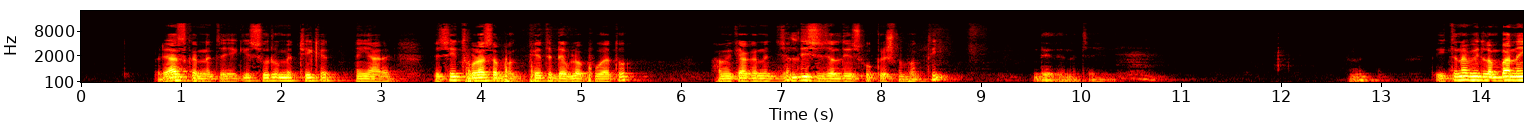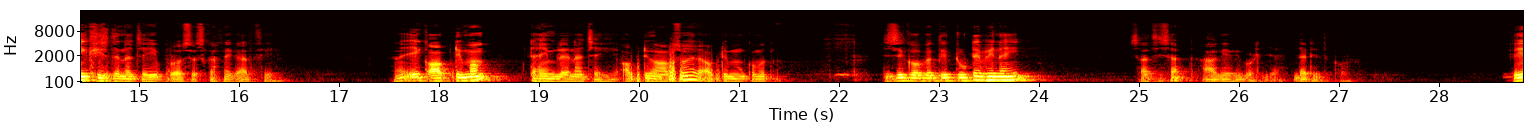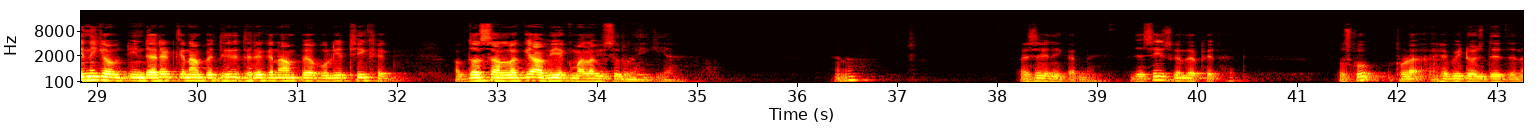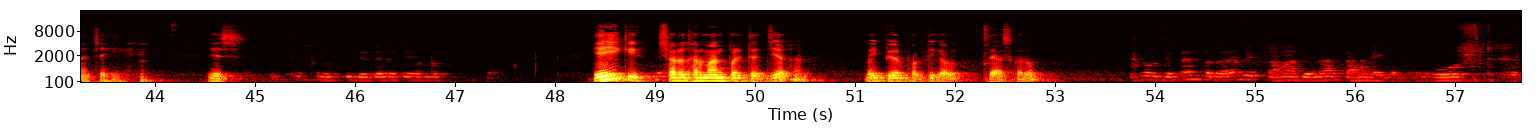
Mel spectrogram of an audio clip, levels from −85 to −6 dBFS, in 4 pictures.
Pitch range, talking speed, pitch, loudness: 110-150 Hz, 140 wpm, 135 Hz, -22 LUFS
